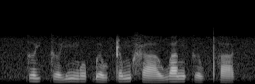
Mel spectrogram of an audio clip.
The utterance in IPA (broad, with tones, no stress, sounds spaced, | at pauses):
k ə˧ j k ə˨˩˦ j m o˧ ɓ ə˨˩ w ʈ ə˧˥ m x aː˨˩˨ w a˧ n k ə˨˩˨ w t̪ʰ aː˨˩ k̚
